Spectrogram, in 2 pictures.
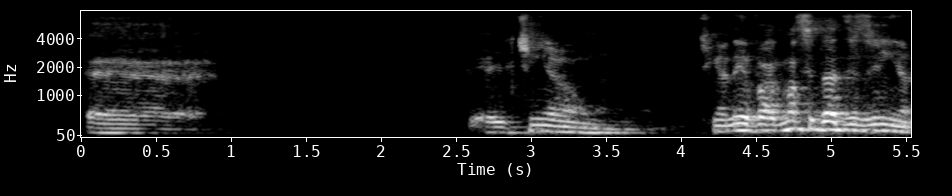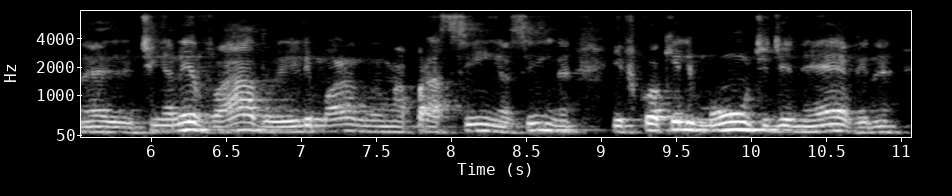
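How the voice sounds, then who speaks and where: Hesitant Brazilian man, mellow and muffled. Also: mid-range voice, normal speed. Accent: Brazilian Portuguese. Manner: hesitant, many fillers and trailing "né?". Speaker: guest, immigrant living in Italy. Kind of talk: casual interview chat.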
